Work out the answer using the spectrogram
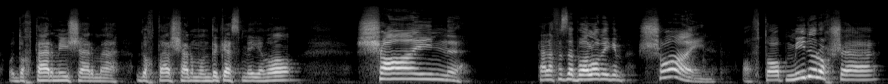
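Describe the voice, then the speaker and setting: Woman, Afghan Dari accent, language teacher, fairly high pitch, slow repeated drilling, asks then answers herself. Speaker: English teacher. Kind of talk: spoken language lesson.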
